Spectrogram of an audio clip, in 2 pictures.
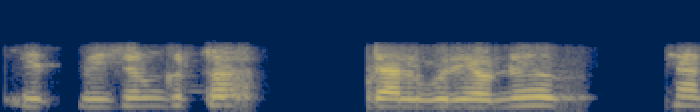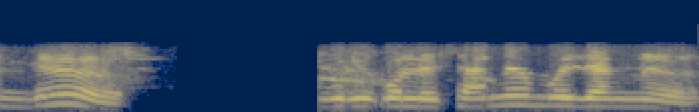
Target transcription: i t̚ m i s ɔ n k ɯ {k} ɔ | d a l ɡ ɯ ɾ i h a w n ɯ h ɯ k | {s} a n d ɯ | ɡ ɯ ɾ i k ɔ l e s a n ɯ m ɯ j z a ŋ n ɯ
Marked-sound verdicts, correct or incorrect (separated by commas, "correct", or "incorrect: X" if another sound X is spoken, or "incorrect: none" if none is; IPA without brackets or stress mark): incorrect: t, correct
